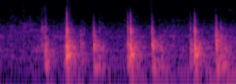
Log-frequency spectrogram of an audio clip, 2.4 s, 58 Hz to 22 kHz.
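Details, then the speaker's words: Sharp metallic knocks in quick pairs as the front wheel is rocked by hand, from free play of nearly 2 mm in the worn tie rod end on one front side. "eu vou encerrar esse vídeo aqui porque esse aqui é dica de de demonstração do barulho né Desse taac tac pa pac que tem aqui na num lado do do carro né na dianteira"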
